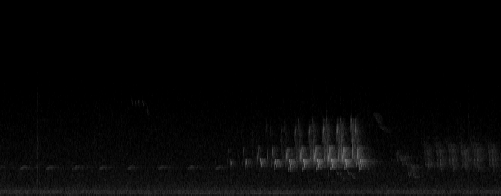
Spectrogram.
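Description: Ovenbird singing: a rapid series of repeated high notes that grows steadily louder for nearly three seconds, starting about halfway in, then stops abruptly. A fainter second song follows near the end, over a faint, evenly repeated high note heard earlier.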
